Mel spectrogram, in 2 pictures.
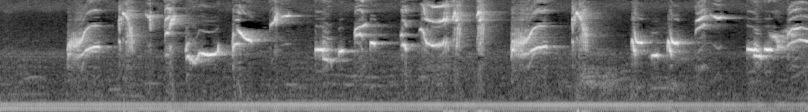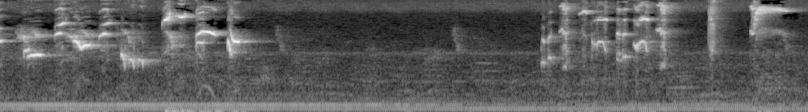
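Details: Orange-headed thrush in steady song, a kept bird: fast, varied whistles, chirps and harsh notes in a long rich run, a pause, then a quieter scratchy twitter, over a low hum.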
